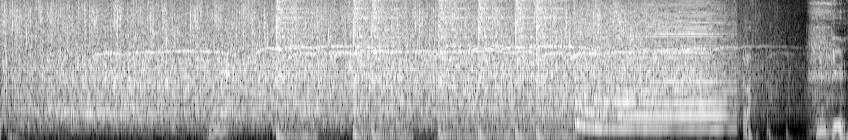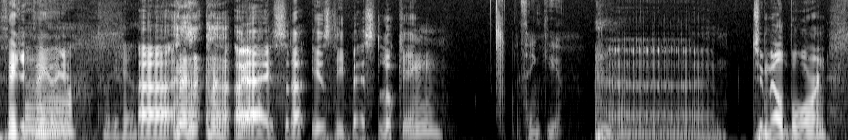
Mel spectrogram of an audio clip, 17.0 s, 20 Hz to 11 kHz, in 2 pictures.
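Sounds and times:
crowd applauding with dense continuous clapping: 0.0 - 8.4
speech: 8.3 - 15.2, 16.0 - 16.9.

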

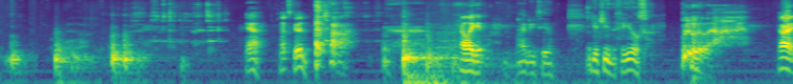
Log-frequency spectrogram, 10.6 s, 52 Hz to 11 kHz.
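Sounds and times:
glasses clinking in a toast: 1.4 - 3.1, 4.2 - 5.4
speech: 3.3 - 5.5, 6.1 - 9.6, 10.4 - 10.5.

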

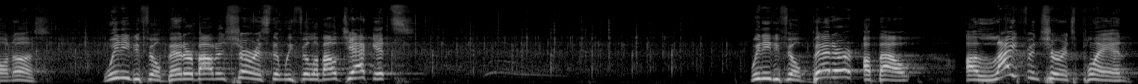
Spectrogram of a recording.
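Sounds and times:
speech: 0.0 - 4.2, 7.5 - 11.3
audience clapping: 0.0 - 8.4.

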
